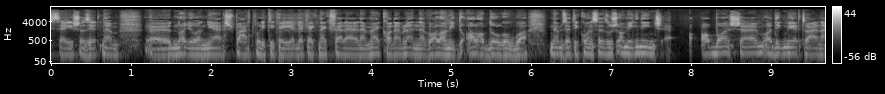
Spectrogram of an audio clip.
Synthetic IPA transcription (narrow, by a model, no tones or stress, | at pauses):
sɛeːʃɒzeːrt̪nɛm | nɒɟo̞nɲɛrʃpart̪̚po̞lit̪ikɒjieːrd̪ɛkɛknɛkfɛlɛlnɛmɛkhɒnɛmlɛnːɛvɒlɒmit̪ɒlɒb̚d̪o̞lɡo̞ɡbɒnɛmzɛt̪iko̞nsɛnzuʃɒmiːɡnint͡ʃ | ɒbːɒnʃɛmɒ̰d̪ːiɡmeːrt̪ʋaːlna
